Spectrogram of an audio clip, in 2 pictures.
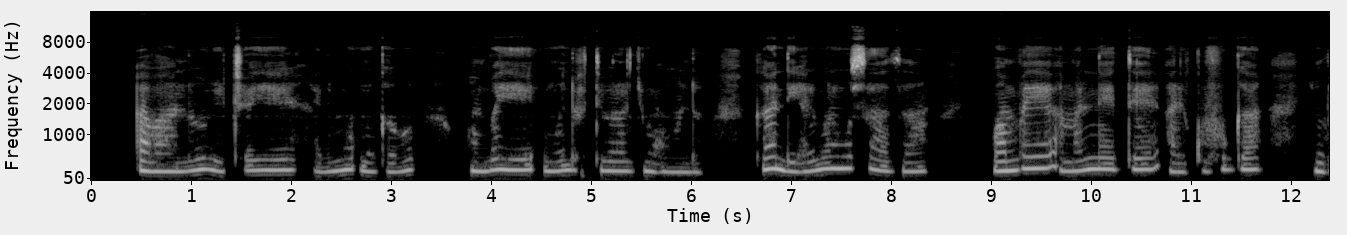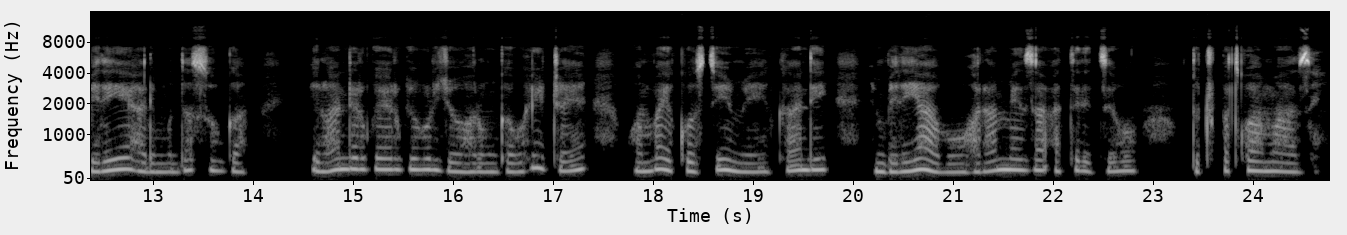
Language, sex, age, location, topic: Kinyarwanda, female, 18-24, Huye, health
